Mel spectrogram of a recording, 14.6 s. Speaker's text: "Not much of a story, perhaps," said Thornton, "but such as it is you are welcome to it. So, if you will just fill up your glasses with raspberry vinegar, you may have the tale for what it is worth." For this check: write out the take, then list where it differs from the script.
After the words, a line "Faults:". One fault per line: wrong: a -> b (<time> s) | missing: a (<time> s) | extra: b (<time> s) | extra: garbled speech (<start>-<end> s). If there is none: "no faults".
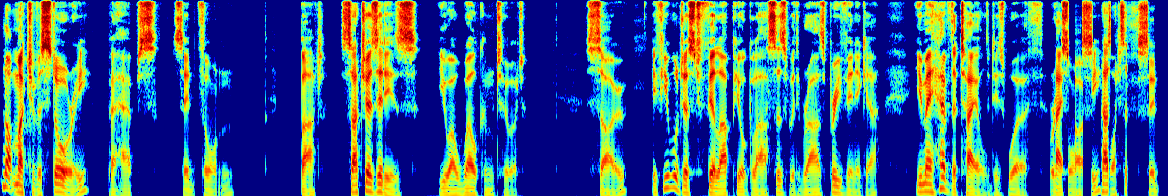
"Not much of a story, perhaps," said Thornton, "but such as it is you are welcome to it. So, if you will just fill up your glasses with raspberry vinegar, you may have the tale it is worth." [garbled]
Faults:
missing: for what (12.3 s)
extra: garbled speech (13.1-14.5 s)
